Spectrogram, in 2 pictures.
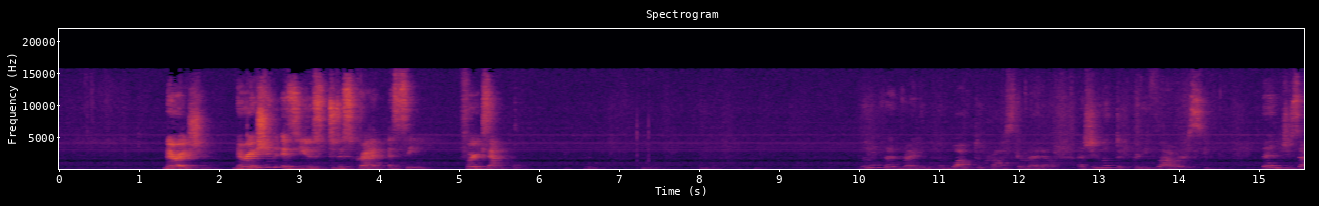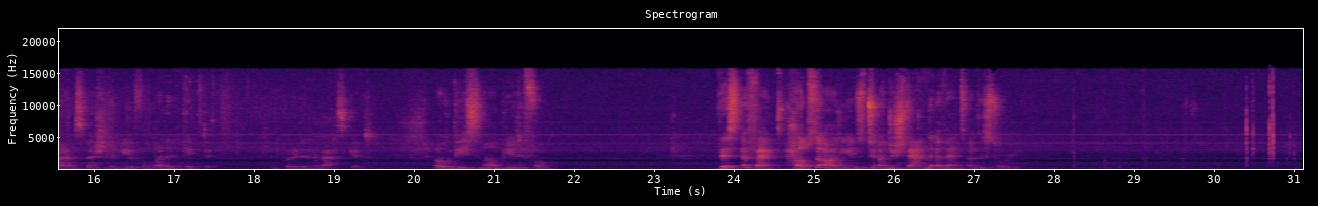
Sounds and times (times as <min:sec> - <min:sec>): Speech: 0:01.3 - 0:05.9, 0:10.0 - 0:14.4, 0:15.0 - 0:17.6, 0:18.2 - 0:19.6, 0:20.2 - 0:21.8, 0:23.8 - 0:27.7.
